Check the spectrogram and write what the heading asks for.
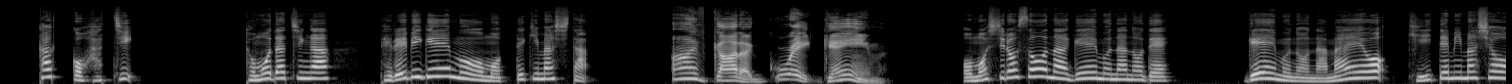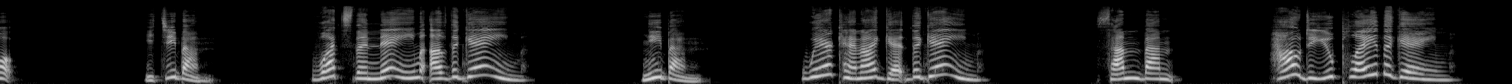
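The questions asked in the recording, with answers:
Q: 面白そうなゲームなので、ゲームの名前を聞いてみましょう。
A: 1: What's the name of the game?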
